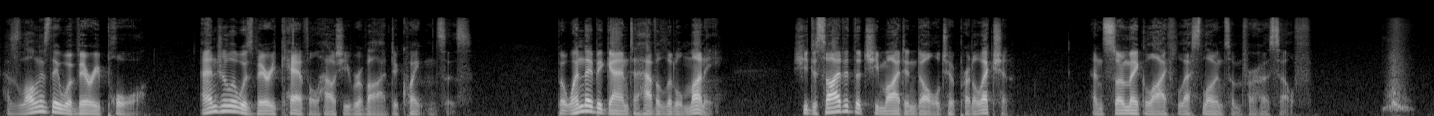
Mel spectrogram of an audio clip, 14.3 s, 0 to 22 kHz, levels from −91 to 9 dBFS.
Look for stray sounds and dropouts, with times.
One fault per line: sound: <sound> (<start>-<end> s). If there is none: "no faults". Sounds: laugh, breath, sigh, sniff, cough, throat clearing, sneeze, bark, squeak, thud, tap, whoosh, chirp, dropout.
sound: whoosh (13.8-14.2 s)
